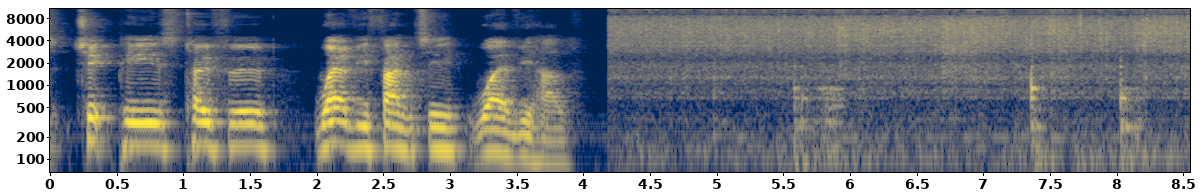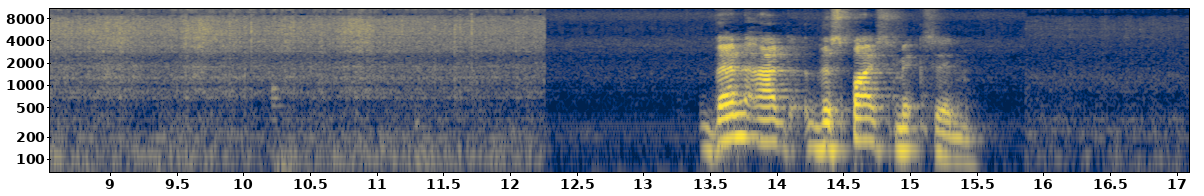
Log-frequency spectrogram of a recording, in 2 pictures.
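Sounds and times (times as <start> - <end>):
mince sizzling in a pan: 4.2 - 17.0.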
